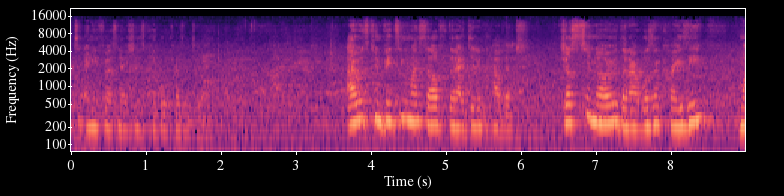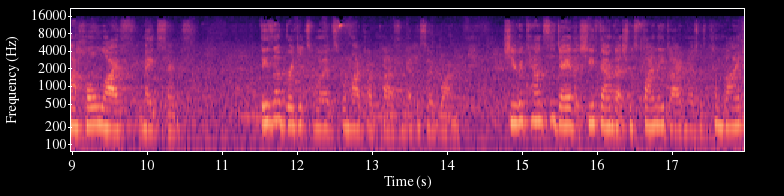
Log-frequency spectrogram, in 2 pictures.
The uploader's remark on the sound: At the Sydney Disability Expo. Apologies for the background noise. Presented and recorded live.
